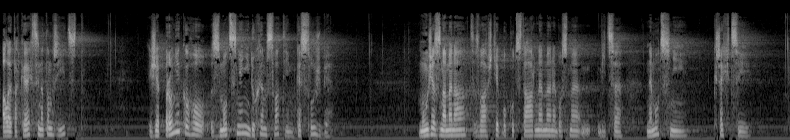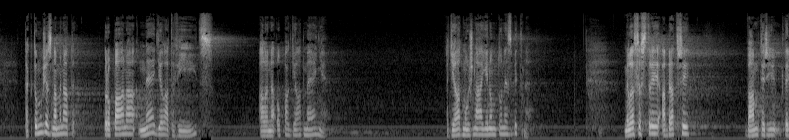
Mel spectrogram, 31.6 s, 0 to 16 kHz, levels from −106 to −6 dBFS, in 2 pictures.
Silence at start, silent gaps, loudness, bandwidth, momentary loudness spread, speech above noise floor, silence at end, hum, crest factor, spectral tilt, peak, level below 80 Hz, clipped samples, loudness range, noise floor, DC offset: 0.05 s; none; -38 LUFS; 11.5 kHz; 17 LU; 35 dB; 0 s; none; 24 dB; -2 dB/octave; -18 dBFS; -78 dBFS; under 0.1%; 9 LU; -75 dBFS; under 0.1%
